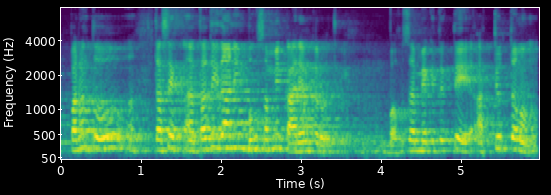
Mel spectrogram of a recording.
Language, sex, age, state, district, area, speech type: Sanskrit, male, 30-45, Kerala, Thrissur, urban, spontaneous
